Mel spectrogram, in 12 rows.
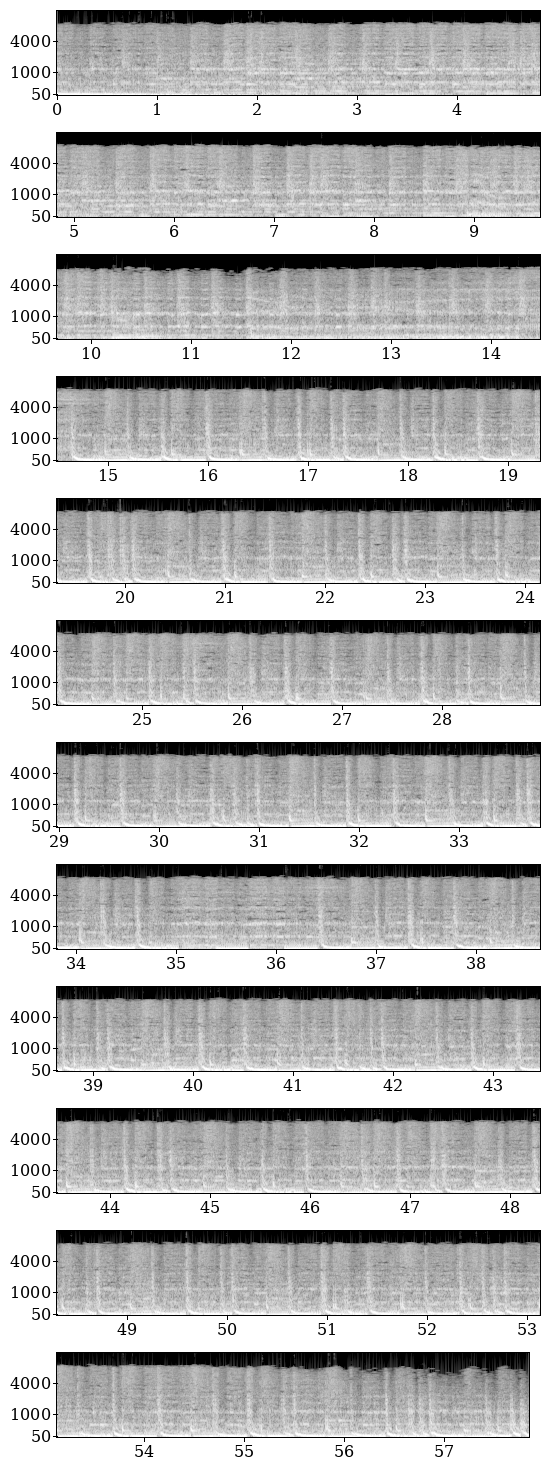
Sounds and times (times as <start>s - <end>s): Electronic dance music: 0.0s - 57.8s
Happy music: 0.0s - 57.8s.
